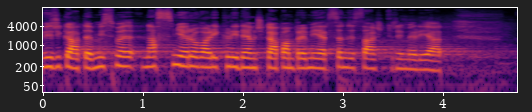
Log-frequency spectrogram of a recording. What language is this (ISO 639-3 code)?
ces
